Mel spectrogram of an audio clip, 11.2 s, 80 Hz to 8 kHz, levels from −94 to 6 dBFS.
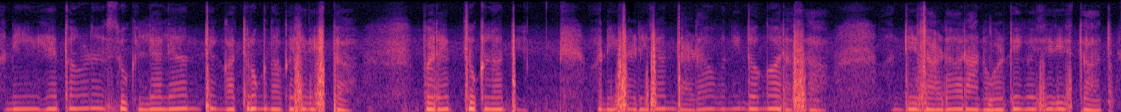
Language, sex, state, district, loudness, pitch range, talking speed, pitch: Konkani, male, Goa, North and South Goa, -25 LUFS, 150-165 Hz, 130 wpm, 155 Hz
